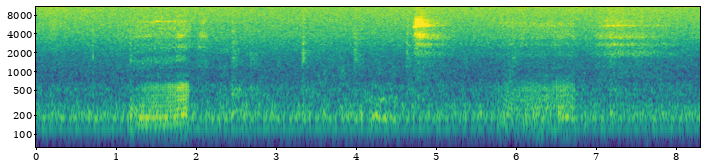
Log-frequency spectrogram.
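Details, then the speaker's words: Loud, buzzing snores with short snorts about every five seconds from a sleeping 1-year-old dog; ordinary snoring. "Pablo snores louder than me. He's only a year old, and he snores like Uncle Bernie."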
